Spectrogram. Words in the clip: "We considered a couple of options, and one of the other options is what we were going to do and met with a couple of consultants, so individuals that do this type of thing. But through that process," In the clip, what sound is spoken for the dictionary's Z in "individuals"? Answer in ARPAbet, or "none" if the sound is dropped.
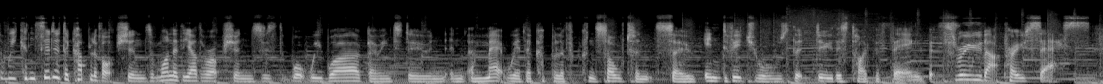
Z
